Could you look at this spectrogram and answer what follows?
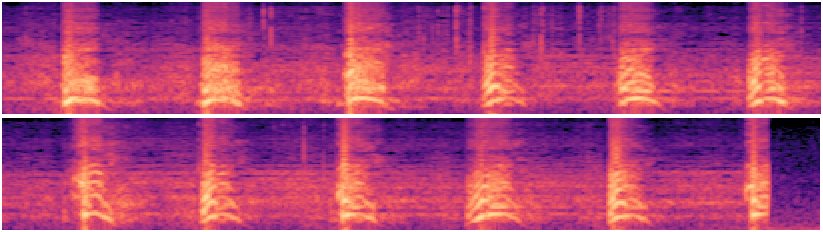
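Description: A single excited dog barks loudly and repeatedly, about two sharp barks per second in a steady rhythm, close by with no talking.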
